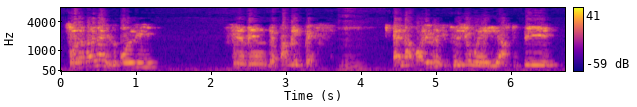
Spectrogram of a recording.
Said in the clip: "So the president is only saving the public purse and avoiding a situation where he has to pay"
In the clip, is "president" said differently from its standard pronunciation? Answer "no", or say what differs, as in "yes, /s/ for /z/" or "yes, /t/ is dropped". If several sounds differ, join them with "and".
yes, /t/ is dropped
